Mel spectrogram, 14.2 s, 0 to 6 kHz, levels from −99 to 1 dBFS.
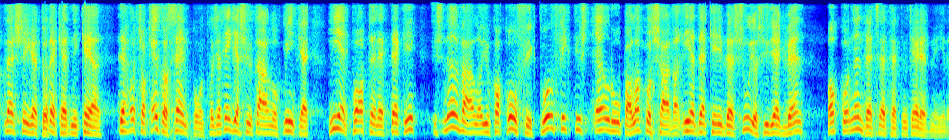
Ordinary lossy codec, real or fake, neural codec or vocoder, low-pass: AAC, 24 kbps; fake; codec, 16 kHz in and 24 kHz out, 0.9 kbps, LongCat-Audio-Codec, four codebook decoder; 5.4 kHz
